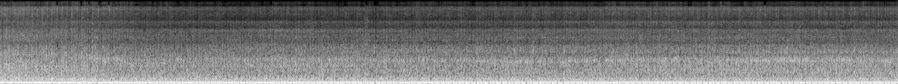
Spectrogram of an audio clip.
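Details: 1973 Harley-Davidson Sportster fitted with a rebuilt Keihin CV40 carburetor, idle just adjusted, low on fuel: steady, even low-pitched V-twin idle loping about three beats per second with no misses. It sounds good, a normal healthy idle.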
